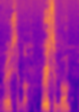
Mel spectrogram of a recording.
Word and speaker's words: Crucible: Crucible.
